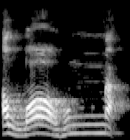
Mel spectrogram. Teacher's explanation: আল্লাহ শব্দের লাম মোটা আওয়াজে পড়তে হবে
